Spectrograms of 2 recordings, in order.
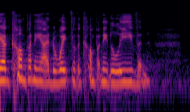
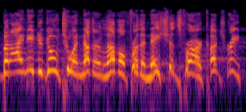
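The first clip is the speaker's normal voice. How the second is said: near-shouting, high and much louder, pleading to her pastor; impassioned tearful plea; 7 semitones higher, 12 dB louder than usual. Retold or imitated. Pleading with her pastor to accept the car, tearful near-shout. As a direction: pour it out at full force, close to tears. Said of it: "Finally, I'm weeping".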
